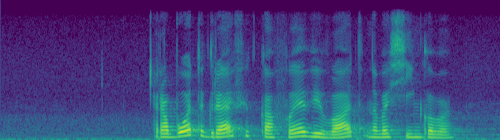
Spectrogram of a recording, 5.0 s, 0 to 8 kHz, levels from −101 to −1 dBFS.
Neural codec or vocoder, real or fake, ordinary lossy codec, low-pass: none; real; none; 7.2 kHz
